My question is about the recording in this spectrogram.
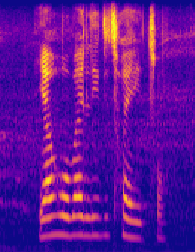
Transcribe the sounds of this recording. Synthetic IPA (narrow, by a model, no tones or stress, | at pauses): jaɦʊbalɪdit͡sʰwaɪːt͡sʼɔ̰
